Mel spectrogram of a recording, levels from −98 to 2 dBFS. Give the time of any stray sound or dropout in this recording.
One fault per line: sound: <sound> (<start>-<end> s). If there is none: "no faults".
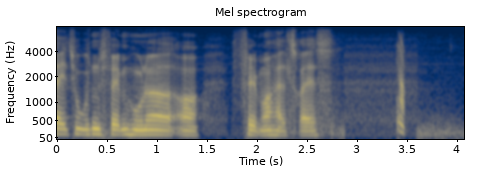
sound: chirp (3.4-3.5 s)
